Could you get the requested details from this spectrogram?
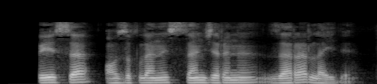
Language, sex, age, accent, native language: Uzbek, male, 18-24, Navoiy, Uzbek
